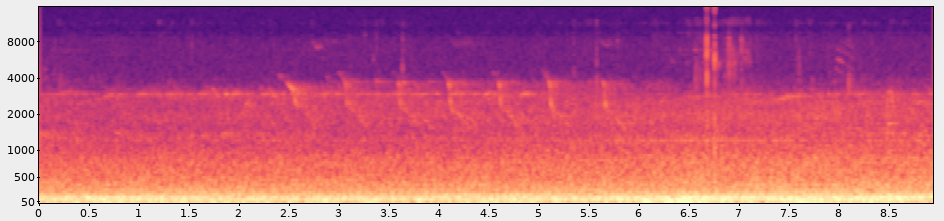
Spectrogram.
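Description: Quiet woodland ambience: a low steady rumble, with a bird calling a run of about seven quick falling notes from about two to five seconds in.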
